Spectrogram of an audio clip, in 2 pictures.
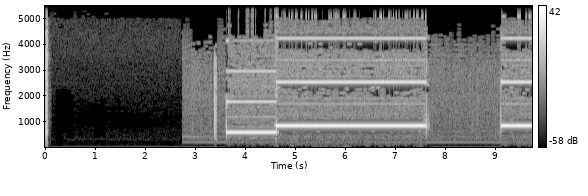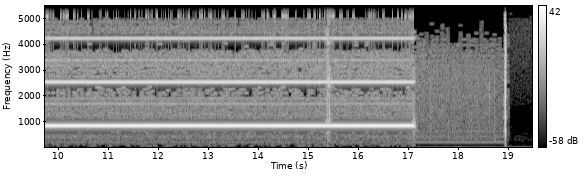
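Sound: emergency dispatch paging tones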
